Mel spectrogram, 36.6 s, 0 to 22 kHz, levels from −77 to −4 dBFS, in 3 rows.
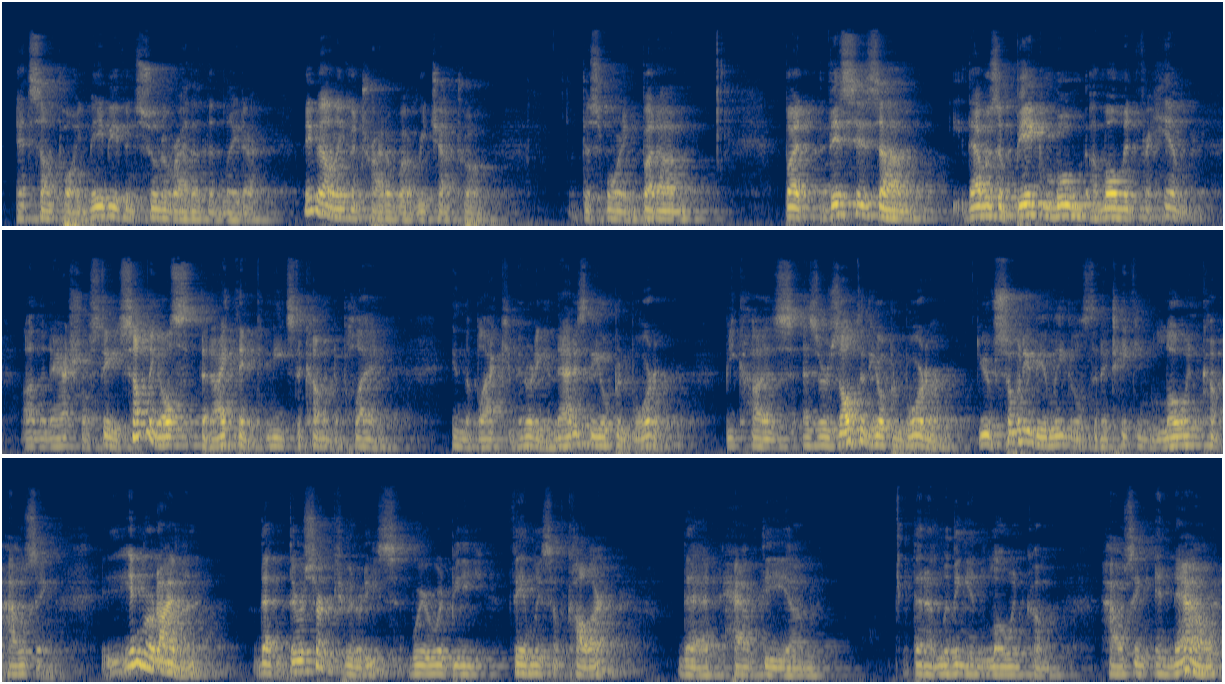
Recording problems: room echo; noticeable; dies away in 0.9 s
off-mic speech; somewhat distant

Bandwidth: 14 kHz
